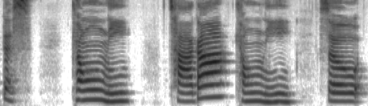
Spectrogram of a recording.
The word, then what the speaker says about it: 자가격리: And the way I pronounced it, if you noticed, is 자가격리. So uk and 르, 응. If you pronounce it fast, this uk also softens to ung sound.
